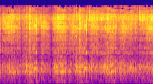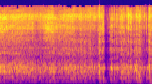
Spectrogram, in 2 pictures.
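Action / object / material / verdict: scrape / paper cup scratched with nylon bristle brushes / paper / none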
